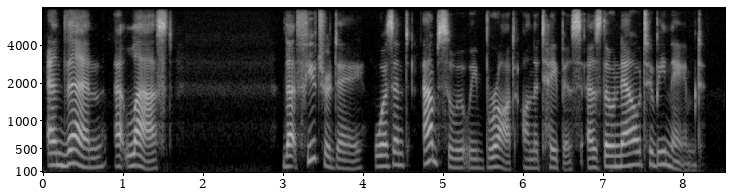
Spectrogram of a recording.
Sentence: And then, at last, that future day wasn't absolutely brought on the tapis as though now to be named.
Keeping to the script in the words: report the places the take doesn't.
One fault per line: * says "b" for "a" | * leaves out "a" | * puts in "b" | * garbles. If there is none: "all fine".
all fine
